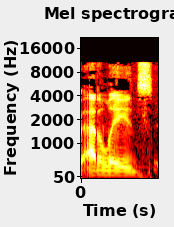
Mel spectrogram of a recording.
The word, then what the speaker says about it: Adelaide: But a new report by the University of Adelaide's Environment Institute.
